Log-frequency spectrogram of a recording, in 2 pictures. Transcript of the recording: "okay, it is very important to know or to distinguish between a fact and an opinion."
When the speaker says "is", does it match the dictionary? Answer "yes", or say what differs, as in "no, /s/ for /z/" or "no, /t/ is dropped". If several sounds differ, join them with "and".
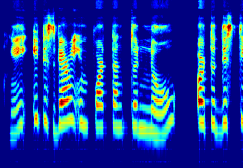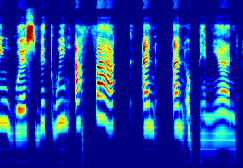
no, /s/ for /z/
